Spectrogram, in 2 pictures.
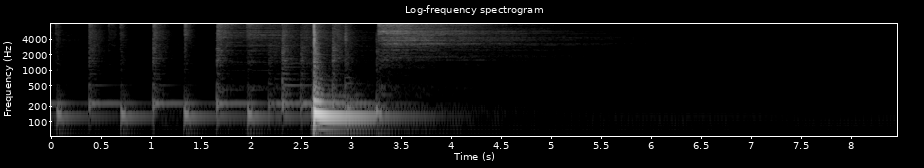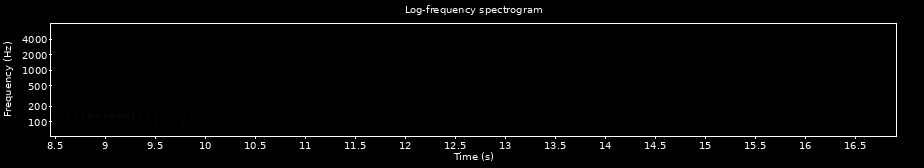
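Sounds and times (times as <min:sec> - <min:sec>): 
tom drums: 0:00.0 - 0:03.8.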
